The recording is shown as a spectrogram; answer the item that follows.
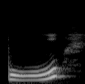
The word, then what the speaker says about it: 不: character is fourth tone, you need to pronounce the 不 character as second tone 不 instead of fourth tone.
